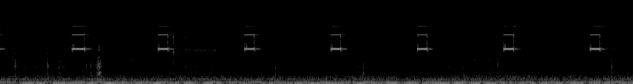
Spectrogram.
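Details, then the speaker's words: Zoll defibrillator transcutaneous pacing demonstration, rate set to 70, mA raised until capture; steady electronic beeps at about 70 a minute over a low hum. "right so once you see the capture we are now pacing our patient"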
